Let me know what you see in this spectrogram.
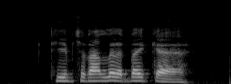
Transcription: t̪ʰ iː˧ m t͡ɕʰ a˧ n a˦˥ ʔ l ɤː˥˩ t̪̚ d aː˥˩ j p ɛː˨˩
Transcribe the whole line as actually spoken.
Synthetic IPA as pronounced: t̪ʰ iː˧ m t͡ɕʰ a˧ n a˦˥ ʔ l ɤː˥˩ t̪̚ d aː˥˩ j k ɛː˨˩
